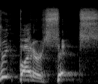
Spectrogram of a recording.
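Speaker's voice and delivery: very high, game-announcer style callout. Quoting the announcer from the Street Fighter Six trailer: Street Fighter announcer voice. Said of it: "Kinda says it like that".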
